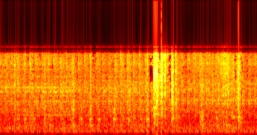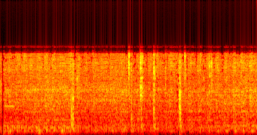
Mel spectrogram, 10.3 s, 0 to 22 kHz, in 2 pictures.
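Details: Mechron 2450 utility carrier driving: irregular hard clunks and rattles over a steady engine drone, worse uphill and on rough ground. Belt and transmission oil are fine; one joint is badly damaged, and the finding is a broken part.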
